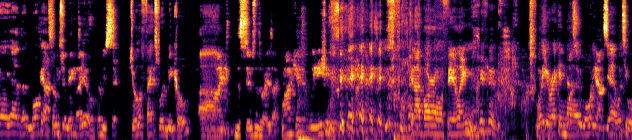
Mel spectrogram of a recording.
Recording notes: Due to some unforeseen circumstances the audio quality on this episode is a little iffy, we did our best !!!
